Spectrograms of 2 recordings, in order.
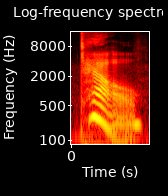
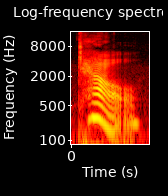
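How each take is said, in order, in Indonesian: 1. Bunyi T punya hembusan udara yang kuat. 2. Bunyi T punya hembusan udara yang kuat.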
